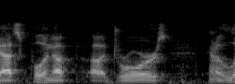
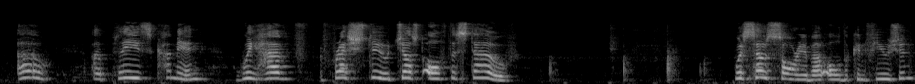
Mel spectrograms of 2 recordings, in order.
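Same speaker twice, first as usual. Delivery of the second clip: feminine voice pitched very high. Running a game, the speaker voices someone inviting the players in, feminine voice. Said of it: "you hear a feminine voice".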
